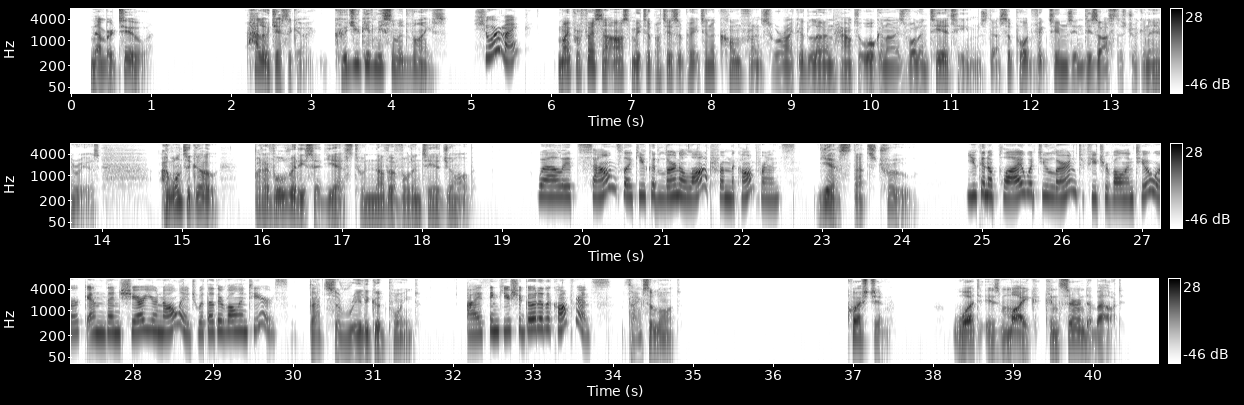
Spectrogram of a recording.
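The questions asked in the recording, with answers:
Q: What is Mike concerned about?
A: He has already agreed to do another volunteer job, so he isn't sure he can go to the conference.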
